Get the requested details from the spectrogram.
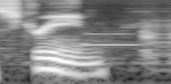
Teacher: when he said screen I'm hearing him say scream which is interesting because that seems like a forward shift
